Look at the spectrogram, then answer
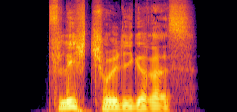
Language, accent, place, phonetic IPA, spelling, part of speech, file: German, Germany, Berlin, [ˈp͡flɪçtˌʃʊldɪɡəʁəs], pflichtschuldigeres, adjective, De-pflichtschuldigeres.ogg
- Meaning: strong/mixed nominative/accusative neuter singular comparative degree of pflichtschuldig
